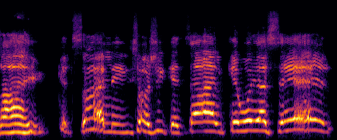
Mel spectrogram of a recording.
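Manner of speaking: high, wailing mock lament; crying. A narrator's reading. Hero lamenting the broken bones to Quetzali, acted crying. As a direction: cry out helplessly in a high voice. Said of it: "begins to cry".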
